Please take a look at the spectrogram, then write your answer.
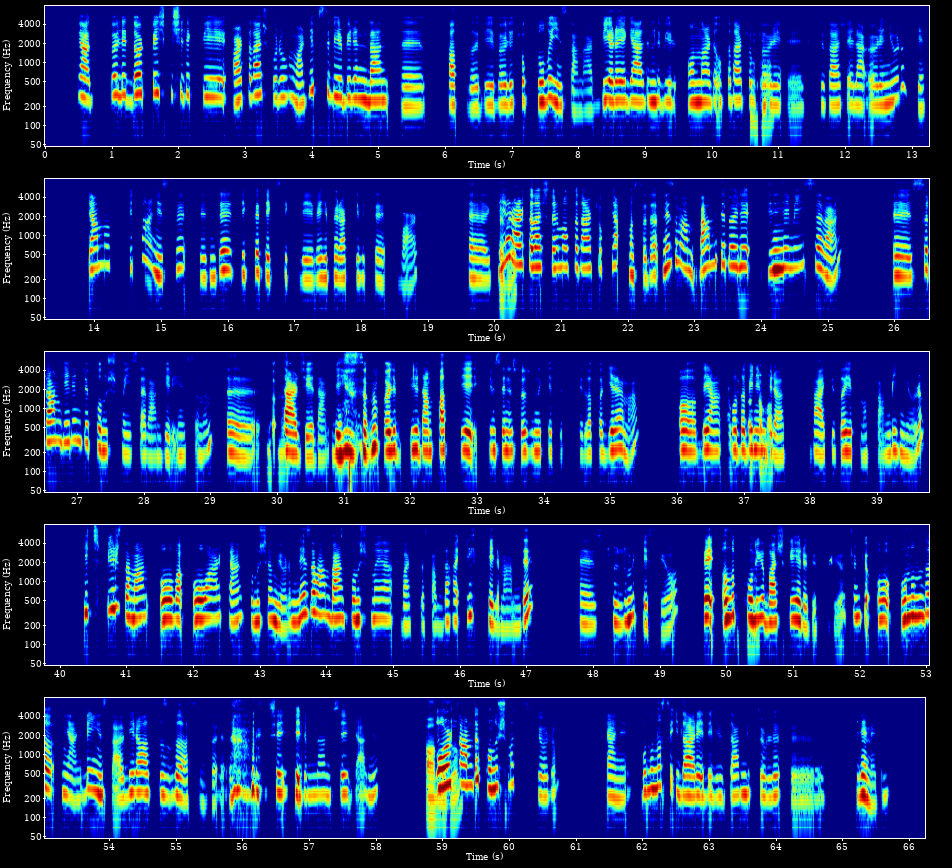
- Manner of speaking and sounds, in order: other background noise; laughing while speaking: "bir insanım"; chuckle
- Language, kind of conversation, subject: Turkish, advice, Aile ve arkadaş beklentileri yüzünden hayır diyememek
